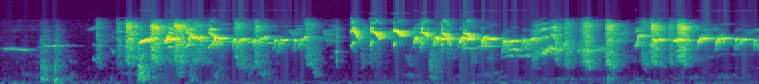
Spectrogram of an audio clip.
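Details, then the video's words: White-rumped shama in casual song: a thin opening whistle, then a long, dense, jangling stream of fast twittering and whistled notes held at a fairly even pitch. "นกกางเขนดงร้องเล่น Shama Bird"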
